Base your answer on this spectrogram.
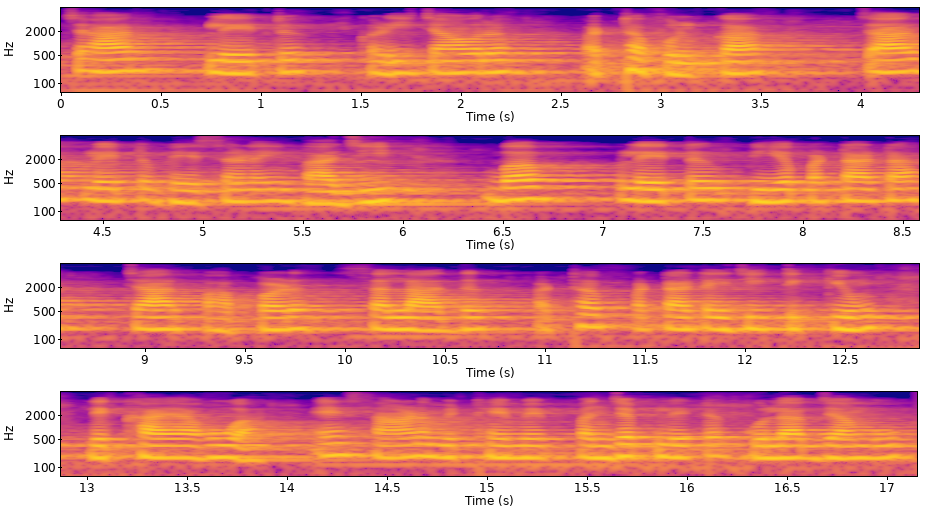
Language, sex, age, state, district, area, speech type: Sindhi, female, 18-30, Gujarat, Junagadh, urban, spontaneous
